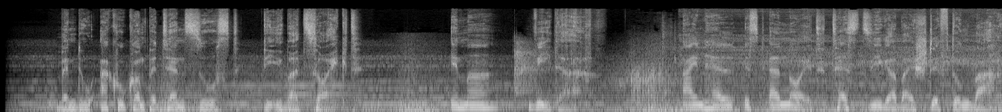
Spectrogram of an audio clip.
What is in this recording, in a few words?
GERMAN COMMERCIAL; THE VOICEOVER GALLERY; GERMAN COMMERCIAL REEL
